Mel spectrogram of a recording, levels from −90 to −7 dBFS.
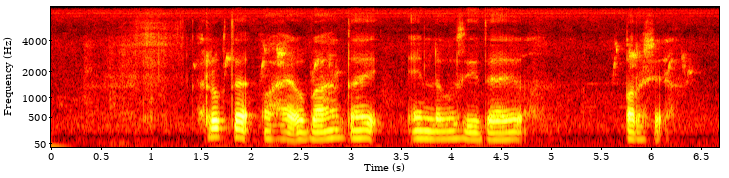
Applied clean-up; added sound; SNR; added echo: none; none; none; none.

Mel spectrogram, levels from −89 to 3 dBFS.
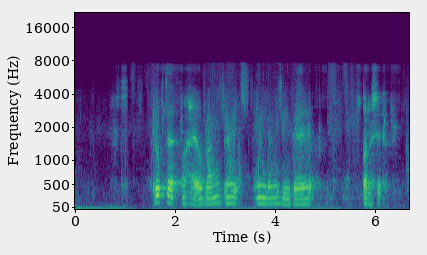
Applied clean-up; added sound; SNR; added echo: neural separator model SepFormer DNS4.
